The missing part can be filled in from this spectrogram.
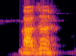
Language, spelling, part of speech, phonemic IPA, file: Marathi, गाजर, noun, /ɡa.d͡zəɾ/, LL-Q1571 (mar)-गाजर.wav
- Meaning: carrot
